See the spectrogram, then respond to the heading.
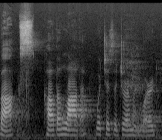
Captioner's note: speaks foreign language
